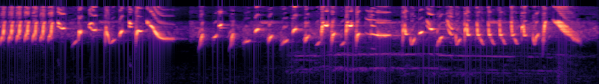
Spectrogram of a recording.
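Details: European goldfinch song used for teaching young birds, a rapid, continuous twittering of high tinkling notes, buzzy trills and quick rising and falling phrases, with a faint steady low tone in the background during the second half.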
